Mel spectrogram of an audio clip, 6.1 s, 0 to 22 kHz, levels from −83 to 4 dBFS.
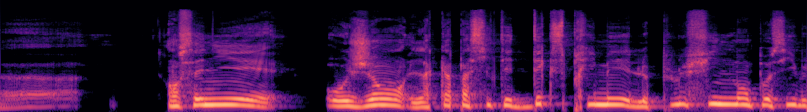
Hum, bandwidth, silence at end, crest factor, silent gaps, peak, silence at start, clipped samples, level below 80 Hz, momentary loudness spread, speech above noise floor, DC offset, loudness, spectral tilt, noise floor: none; 15.5 kHz; 0 s; 14 dB; none; -4 dBFS; 0 s; under 0.1%; -52 dBFS; 19 LU; 48 dB; under 0.1%; -17 LUFS; -6.5 dB/octave; -64 dBFS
